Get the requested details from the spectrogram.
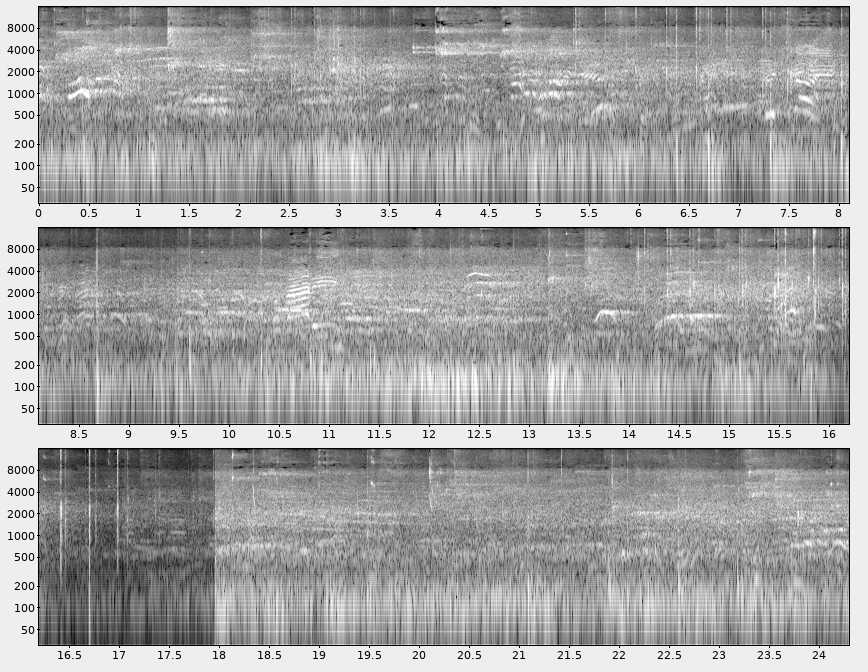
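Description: A crowd of spectators talks and calls out in a large echoing gym.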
